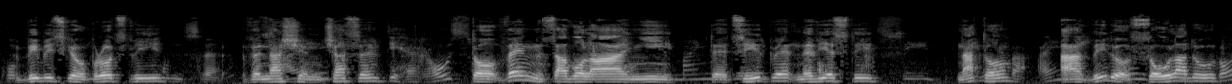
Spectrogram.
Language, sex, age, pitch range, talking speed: Czech, male, 50-69, 125-160 Hz, 80 wpm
